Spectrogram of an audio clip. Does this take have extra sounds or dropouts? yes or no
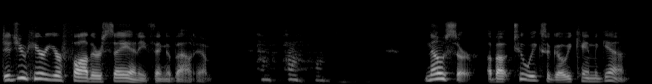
yes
